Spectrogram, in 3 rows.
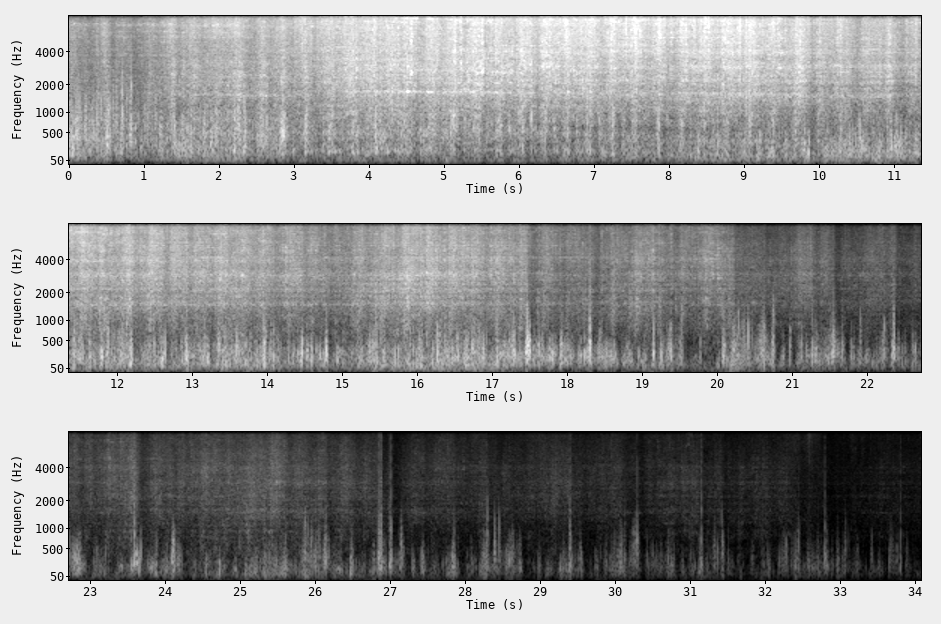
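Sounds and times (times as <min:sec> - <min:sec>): freight train rumbling: 0:00.0 - 0:33.6
wind buffeting microphone: 0:00.0 - 0:34.0
wheels clattering: 0:00.8 - 0:18.0.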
